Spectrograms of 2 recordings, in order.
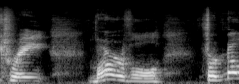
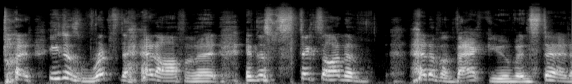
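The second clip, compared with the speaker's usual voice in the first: ordinary talk, nothing marked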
